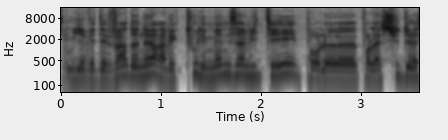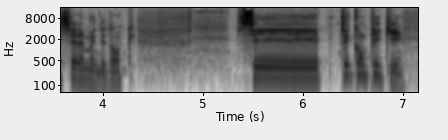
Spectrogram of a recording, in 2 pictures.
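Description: Here is a man hosting a radio talk show with a playful, teasing way of asking his guests questions. His voice sits high for a man. The sound is close and dry, with no room around it. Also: moderate pace, darkish tone, no room sound. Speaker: radio host. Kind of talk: casual radio round-table chat.

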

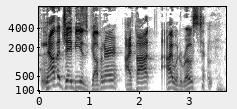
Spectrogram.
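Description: A man's voice: fairly high pitch, expressive, measured pace, crowd noise. A man reading his own personal essay aloud on stage, with a wry, self-mocking humor. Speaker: op-ed reader at a live show.

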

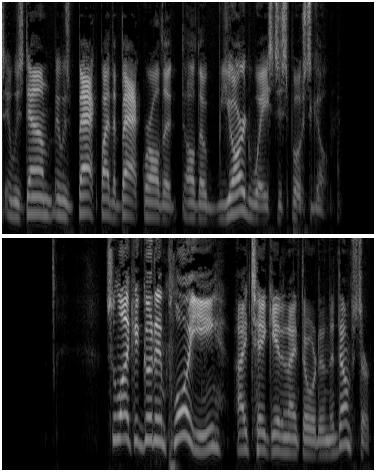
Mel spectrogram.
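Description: A man co-hosting a casual chat, telling stories in an animated, self-deprecating way with frequent laughter. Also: fairly high pitch, dry recording, clean studio sound. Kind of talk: casual conversational storytelling.

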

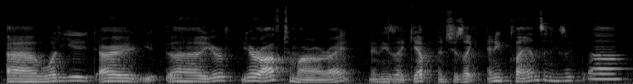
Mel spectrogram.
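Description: A man's voice: mid-range voice, normal speed. Guy on a chill podcast recapping a show, acting out what everyone said. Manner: animated retelling, acting out both sides of a conversation. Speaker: podcast co-host. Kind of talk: casual chat recapping a reality show.

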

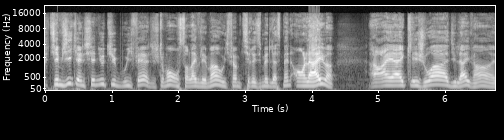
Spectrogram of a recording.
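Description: Chatty tech host with a higher voice. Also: male voice, a little mellow, no echo. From Lyon, France. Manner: rambling, chatty, with crude slang and many fillers. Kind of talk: casual live stream, reading viewer chat.

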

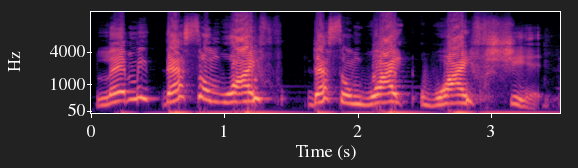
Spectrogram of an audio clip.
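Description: A woman hosting a talk show, telling a story as a comedic rant. She swears freely and acts out the people she quotes. Her voice is high, bright and swings widely. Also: slow, no echo, studio quality. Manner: profane, animated, quoting people in acted voices.

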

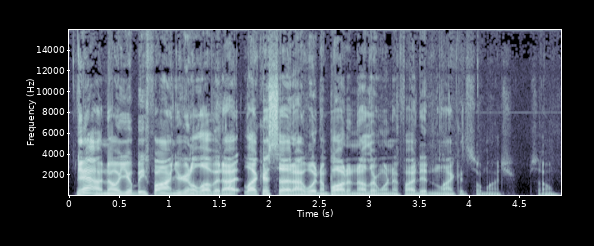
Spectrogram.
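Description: A man's voice: on the low side, quick pace, gravelly, no echo, studio quality. A man hosting an outdoors radio show, chatting casually and jokingly with callers in a folksy way. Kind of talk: casual live sports radio chat with callers. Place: radio studio. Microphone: close studio microphone.

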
